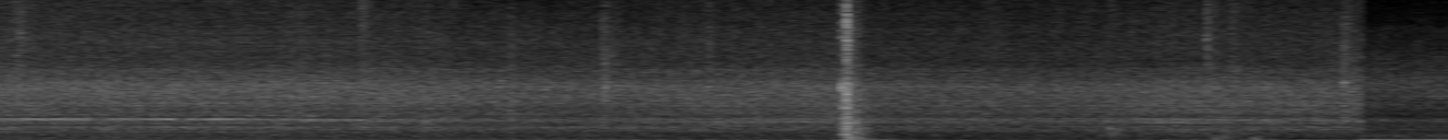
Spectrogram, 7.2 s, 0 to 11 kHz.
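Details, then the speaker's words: Jaguar XJR after alternator replacement and connector repair, late-night start: steady, even idle with a smooth low hum and no whine (previously whining, burning smell, no charging); now 14.22 V charging; normal idle. "yeah we got 14.22 volts so system is charging so thank god we fixed it no more voltage shoes so pretty good pretty happy we're good to go"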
